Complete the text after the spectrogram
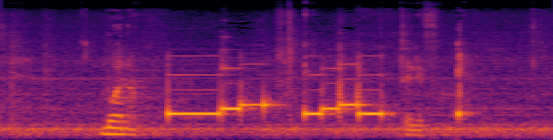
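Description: A phone's keypad beeps as numbers are dialled.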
